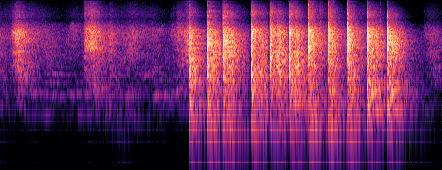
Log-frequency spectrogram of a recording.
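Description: A hammer drives nails through plywood while a ceiling is being fastened, giving a rapid run of about a dozen loud, sharp blows after a stretch of quieter noise and talk.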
